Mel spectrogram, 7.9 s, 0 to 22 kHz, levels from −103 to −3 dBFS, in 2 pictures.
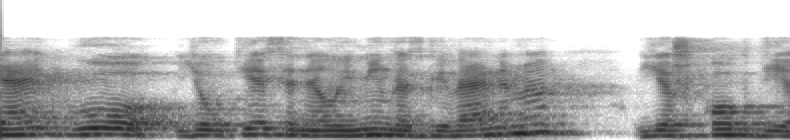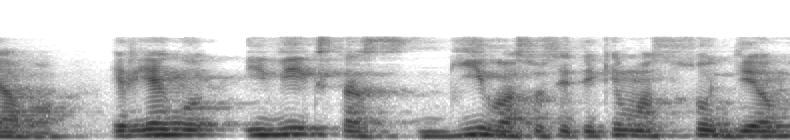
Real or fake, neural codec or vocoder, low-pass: fake; autoencoder, 48 kHz, 128 numbers a frame, DAC-VAE, trained on Japanese speech; 7.2 kHz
